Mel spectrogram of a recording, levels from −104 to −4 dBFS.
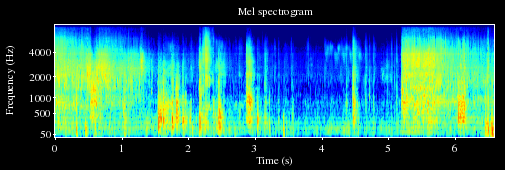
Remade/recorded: remade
